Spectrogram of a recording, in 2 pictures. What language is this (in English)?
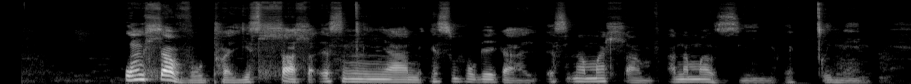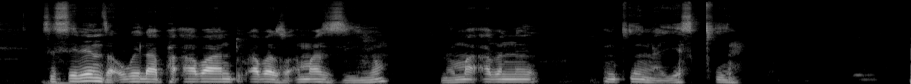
North Ndebele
